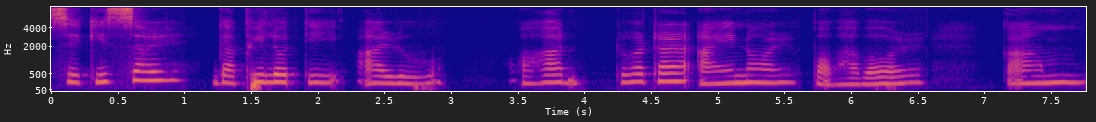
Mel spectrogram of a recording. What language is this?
Assamese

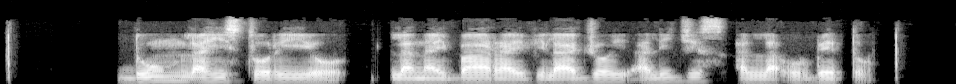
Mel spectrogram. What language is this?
Esperanto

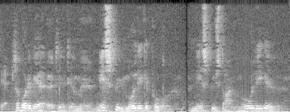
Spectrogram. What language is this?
Danish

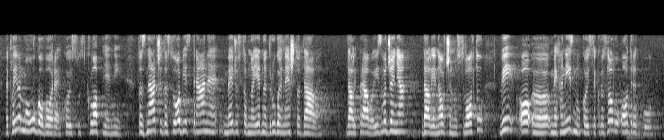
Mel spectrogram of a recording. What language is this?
Croatian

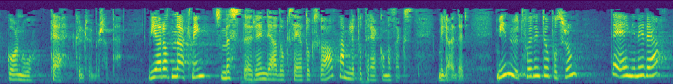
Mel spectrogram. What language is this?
Norwegian Bokmål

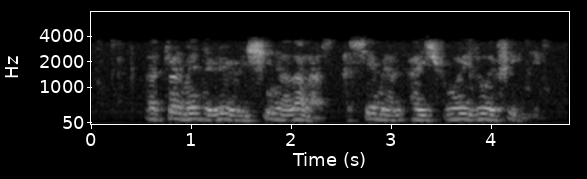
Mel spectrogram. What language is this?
Italian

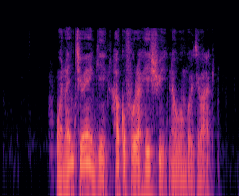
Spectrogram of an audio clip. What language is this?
Swahili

